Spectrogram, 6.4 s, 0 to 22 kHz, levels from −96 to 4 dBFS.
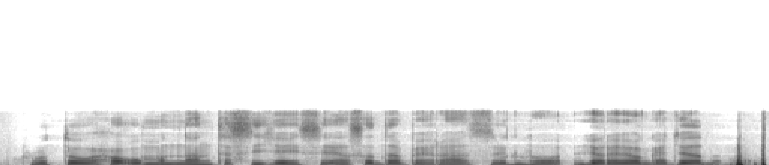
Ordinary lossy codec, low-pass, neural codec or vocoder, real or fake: none; 7.2 kHz; none; real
